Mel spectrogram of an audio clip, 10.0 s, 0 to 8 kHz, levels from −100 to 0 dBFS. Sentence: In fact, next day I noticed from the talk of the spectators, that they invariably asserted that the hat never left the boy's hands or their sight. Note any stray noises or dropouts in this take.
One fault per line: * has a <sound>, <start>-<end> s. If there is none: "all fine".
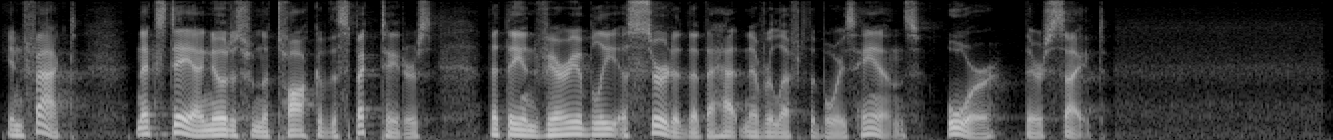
all fine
